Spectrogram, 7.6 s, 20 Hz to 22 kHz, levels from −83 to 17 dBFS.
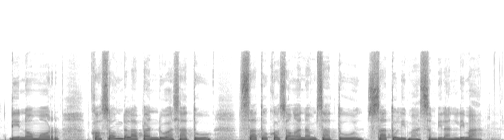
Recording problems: squashed, flat; somewhat

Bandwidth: 14 kHz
